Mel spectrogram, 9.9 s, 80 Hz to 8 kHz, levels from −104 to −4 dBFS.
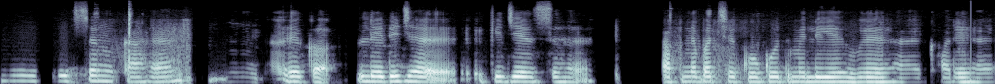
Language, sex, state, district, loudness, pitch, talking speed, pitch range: Hindi, female, Bihar, Saran, -18 LUFS, 165 Hz, 120 wpm, 160-180 Hz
